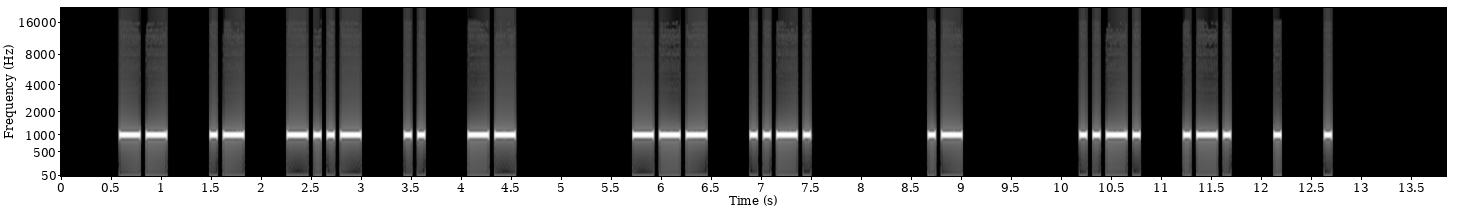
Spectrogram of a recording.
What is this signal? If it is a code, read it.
Morse code, heard as a keyed tone, about 18 wpm, spaced as for 12 wpm, 1000 Hz. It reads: MAXIM OF A FREE
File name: qotdfiles / 12wpm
